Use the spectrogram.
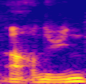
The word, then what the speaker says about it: Ardwen: Arduin qui s'écrit comme la bière, mais qui se prononce Arduin.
